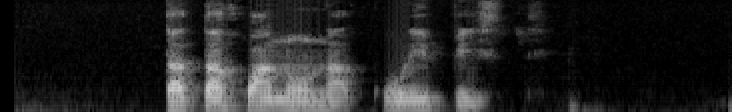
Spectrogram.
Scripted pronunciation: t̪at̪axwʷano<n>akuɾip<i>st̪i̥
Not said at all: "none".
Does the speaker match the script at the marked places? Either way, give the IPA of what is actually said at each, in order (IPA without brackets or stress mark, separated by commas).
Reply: n, i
